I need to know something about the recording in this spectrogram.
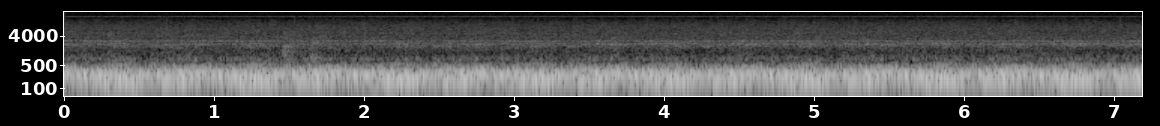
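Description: A jet engine drones steadily and low.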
